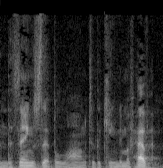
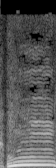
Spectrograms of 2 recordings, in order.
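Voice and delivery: high, loud engine vroom; 8 dB louder than usual. Retold or imitated. Youth pastor revving his truck to rescue Mark, loud engine vroom. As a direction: rev it like a little truck.

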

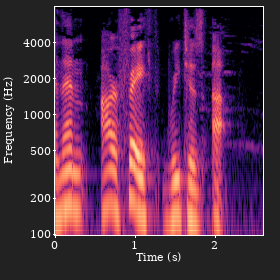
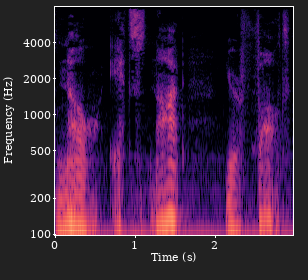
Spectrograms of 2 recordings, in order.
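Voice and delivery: whispered, much softer, the word not leaned on; intense whisper; 7 semitones lower, 15 dB quieter, slower than usual. Retold or imitated. Professor pressing the grieving student, an urgent retold whisper. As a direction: breathe it right in his face, slow. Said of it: "Robin Williams gets in his face".

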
